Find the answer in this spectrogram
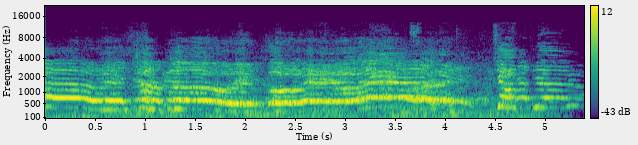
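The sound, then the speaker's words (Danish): A large crowd of Manchester City football fans chants in unison at Etihad Stadium, celebrating the club's championship, sustained and loud, with voices rising and falling together in a drawn-out, sung refrain. “Og det mesterskab, det fik altså flere fans til at tage ud til Etihad Stadium, hvor City de normalt spiller for en rigtig mange mennesker, og vi kan måske lige prøve at høre, hvordan det lød.”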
